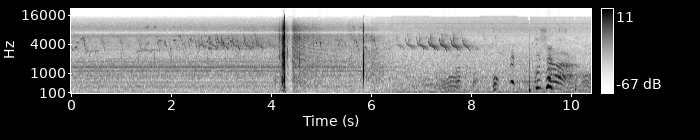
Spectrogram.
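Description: A golf club strikes the ball on a long fairway approach shot: one sharp crack about four seconds in. Birds chirp in the background.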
